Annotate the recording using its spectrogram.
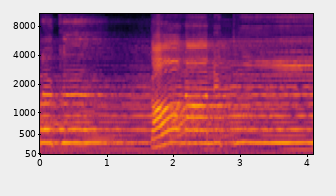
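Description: Harmonium holding a steady chord between sung lines of a Sikh kirtan shabad. About two seconds in, a singer's voice slides up in pitch to meet the held harmonium note.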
